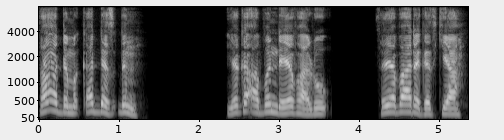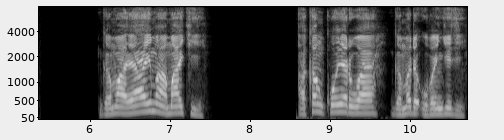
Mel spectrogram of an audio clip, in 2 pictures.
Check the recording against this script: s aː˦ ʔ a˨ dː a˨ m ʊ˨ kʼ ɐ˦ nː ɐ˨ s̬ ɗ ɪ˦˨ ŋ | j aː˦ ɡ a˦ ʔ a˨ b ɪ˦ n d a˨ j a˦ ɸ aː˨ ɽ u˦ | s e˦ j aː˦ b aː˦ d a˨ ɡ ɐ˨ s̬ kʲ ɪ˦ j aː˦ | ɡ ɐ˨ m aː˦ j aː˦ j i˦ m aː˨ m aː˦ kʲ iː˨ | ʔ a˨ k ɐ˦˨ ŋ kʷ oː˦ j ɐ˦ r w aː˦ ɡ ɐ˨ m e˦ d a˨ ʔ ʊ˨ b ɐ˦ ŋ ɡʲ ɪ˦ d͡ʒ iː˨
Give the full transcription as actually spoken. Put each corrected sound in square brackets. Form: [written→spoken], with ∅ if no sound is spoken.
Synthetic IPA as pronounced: s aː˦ ʔ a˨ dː a˨ m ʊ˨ kʼ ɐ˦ [nː→dː] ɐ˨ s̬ ɗ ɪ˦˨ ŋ | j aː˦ ɡ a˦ ʔ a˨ b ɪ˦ n d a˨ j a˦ ɸ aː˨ ɽ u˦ | s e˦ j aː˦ b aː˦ d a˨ ɡ [ɐ˨→ɐ˦] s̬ kʲ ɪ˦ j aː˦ | ɡ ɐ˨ m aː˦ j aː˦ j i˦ m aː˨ m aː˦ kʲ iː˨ | ʔ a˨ k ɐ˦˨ ŋ kʷ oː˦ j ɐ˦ r w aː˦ ɡ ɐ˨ m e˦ d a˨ ʔ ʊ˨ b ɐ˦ ŋ ɡʲ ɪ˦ d͡ʒ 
